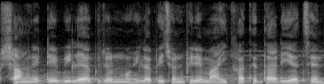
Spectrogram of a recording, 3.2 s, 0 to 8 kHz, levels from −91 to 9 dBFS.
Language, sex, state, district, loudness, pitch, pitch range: Bengali, male, West Bengal, North 24 Parganas, -20 LUFS, 115 Hz, 115-120 Hz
